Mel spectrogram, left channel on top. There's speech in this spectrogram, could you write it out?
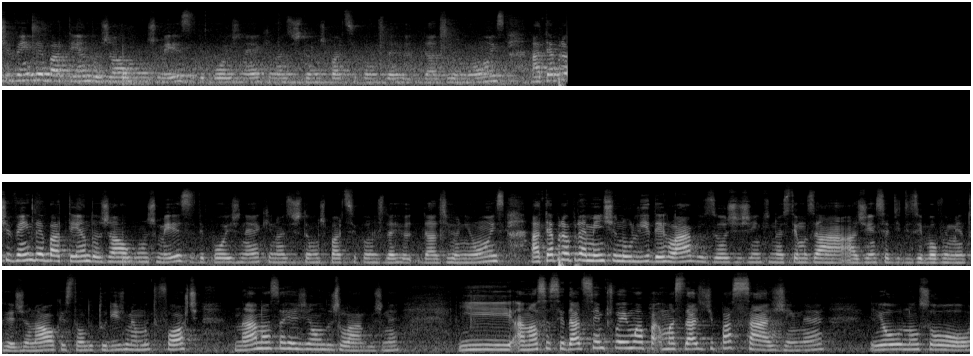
vem debatendo já há alguns meses, depois, né, que nós estamos participando das reuniões, até propriamente no Líder Lagos. Hoje nós temos a Agência de Desenvolvimento Regional, a questão do turismo é muito forte na nossa região dos lagos, né? E a nossa cidade sempre foi uma cidade de passagem, né? Eu não sou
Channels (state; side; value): drops out; left; at 5.7 s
